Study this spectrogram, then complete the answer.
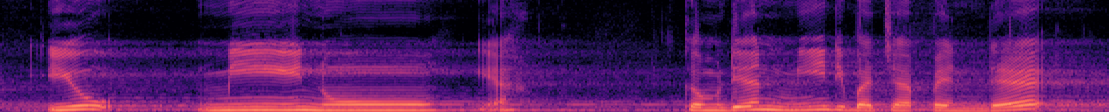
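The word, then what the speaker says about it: يؤمنون: Wal yu minu, jangan wal yu mi ya, sehingga terbentuk ada suara wa gitu ya, yu. Tapi itu bacaan yang salah. Yang benar dibacanya secara tipis kemudian ditekan sedikit saja, yu minu ya.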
